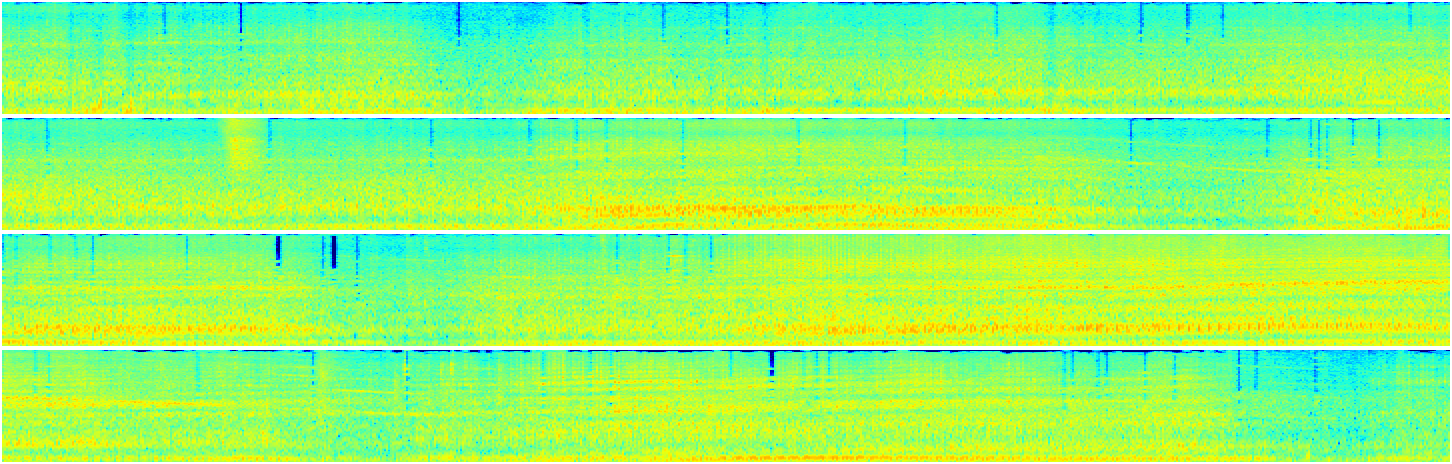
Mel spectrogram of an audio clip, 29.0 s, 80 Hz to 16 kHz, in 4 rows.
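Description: Detroit Diesel eight-cylinder turbo diesel engine of a 1980 Oshkosh T-6 fire truck idling steadily, then revved up and let back down four times in the second half, the third rev held longest.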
